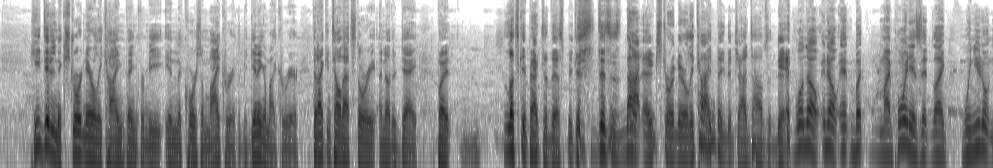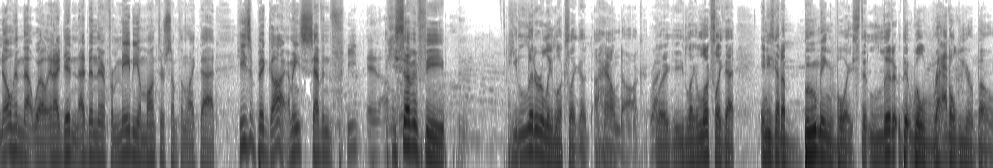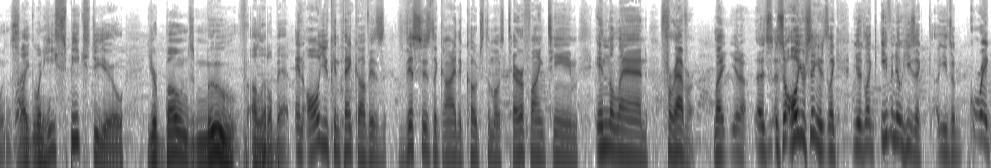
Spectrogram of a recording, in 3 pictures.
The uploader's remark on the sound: Together again, at the bar. Record live (and together again!) from a bar.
